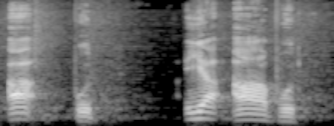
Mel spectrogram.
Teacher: جو بچے توجہ کے ساتھ نہیں پڑھتے وہ عین کو حمزہ پڑھ لیتے ہیں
